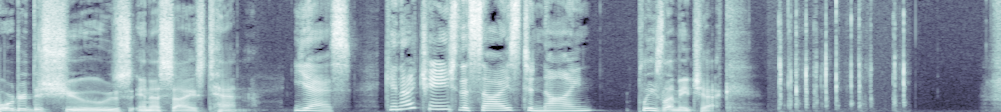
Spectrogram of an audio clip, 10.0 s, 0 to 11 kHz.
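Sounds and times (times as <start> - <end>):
computer keyboard typing: 7.8 - 9.2.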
